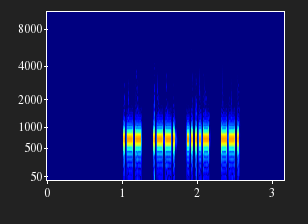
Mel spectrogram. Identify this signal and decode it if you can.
Morse code, heard as a keyed tone, about 45 wpm, spaced as for 32 wpm, 700 Hz. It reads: WP4G
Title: USA Call Signs - 4 Characters - 2x Character Spacing - 45wpm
